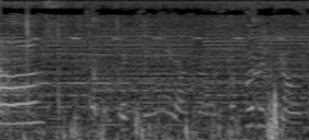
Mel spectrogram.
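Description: Several people laughing and chatting with light hand clapping.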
